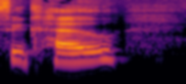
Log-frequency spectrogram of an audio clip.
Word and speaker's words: Foucault: And then he influenced a whole generation of people who were becoming skeptical, including Foucault, a French philosopher in the 1940s who had a huge impact on thinking in the 20th century. It's pronounced Foucault.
